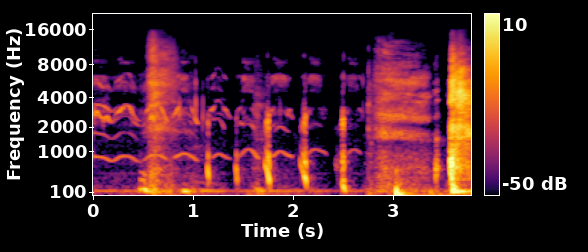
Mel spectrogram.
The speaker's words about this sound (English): That's a second cough. Yeah, that's fine. It's toward the end of the show. I think I earned it. Long COVID's back. That was only because I was laughing.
